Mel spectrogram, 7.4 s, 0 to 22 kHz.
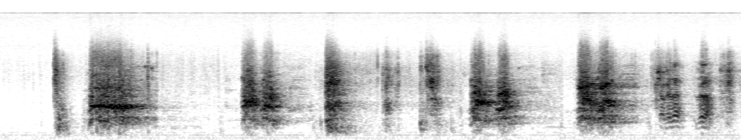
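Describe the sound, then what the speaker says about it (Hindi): A dog barks over and over in loud, close bursts, an uneven rhythm of single and doubled woofs, from the soundtrack of the 1973 Hindi film Gaai Aur Gori. "कुत्ता किसका भौंक रहा है?"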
